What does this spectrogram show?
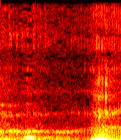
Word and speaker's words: Hoar: It's H-O-A-R, but they say it's pronounced whore.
